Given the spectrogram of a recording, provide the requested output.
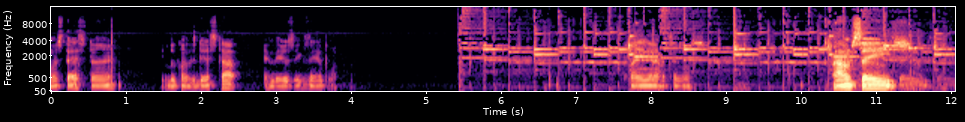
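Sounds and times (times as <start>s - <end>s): hip-hop beat: 5.4s - 12.0s.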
